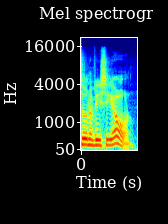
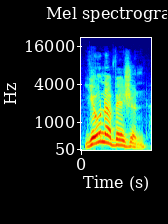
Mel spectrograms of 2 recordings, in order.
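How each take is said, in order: First: The name is pronounced with Spanish sounds. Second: The name is pronounced with English sounds. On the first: The speaker calls it right. "No, it's" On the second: The speaker calls it wrong. "I'll hear people on American television"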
